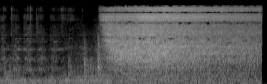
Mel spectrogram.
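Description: Light brushing scrapes on a hot cast-iron pan, then a loud, steady sizzle starts suddenly about a second and a half in and cuts off abruptly just before the end.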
